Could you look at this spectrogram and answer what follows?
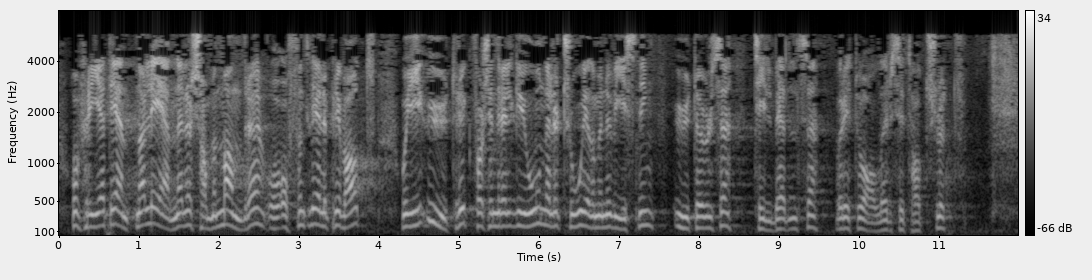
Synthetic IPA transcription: ɔfɾiːheːt̪iɛnt̪n̩ɑleːnəɛlːəʂɑmːənmɛɑnd̪ɾəɔɔfːənt̪lɪɛlːəɾpʰɾɪʋɑːt̪ɔjiːʔʉːt̪ʰɾʏkːfɔʂɪnɾɛlɪɡɪuːnɛlːəʈʰɾuːjɛnːɔmʉnːəɾʋiːsnɪŋʉːt̪øːʋəlsət̪ʰɪlbeːd̪l̩səɔɾɪt̪ʉɑːləɾsɪt̪ʰɑːt̪ʂɭʉt̪ː

